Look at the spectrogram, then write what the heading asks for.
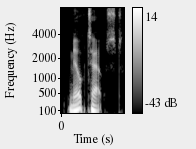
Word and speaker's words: milquetoast: This word is spelt as if someone jammed together the words milk and toast, but then, maybe as a joke, they replaced the K in milk with the letters Q-U-E. It kind of looks like you should say it Milquetoast, or at least Milquetoast.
